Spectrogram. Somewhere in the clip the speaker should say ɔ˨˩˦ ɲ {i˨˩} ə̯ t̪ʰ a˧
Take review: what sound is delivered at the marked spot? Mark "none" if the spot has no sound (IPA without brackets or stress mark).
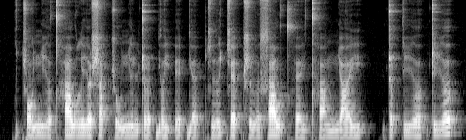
i˨˩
